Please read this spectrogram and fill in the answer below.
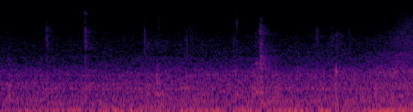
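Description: Low room tone with a few faint, irregularly spaced clicks.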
